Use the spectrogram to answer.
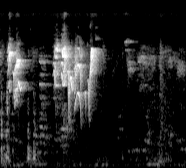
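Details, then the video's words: Female red-cowled cardinal singing to stir up the male: two short bursts of sharp, slurred chirps and a descending sweep, then faint trailing notes. "FÊMEA DE GALO DE CAMPINA CANTANDO MUITO PRA FOGUEAR SEU CAMPINA."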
